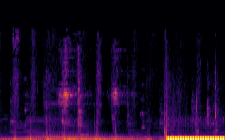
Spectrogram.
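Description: A steady electronic ringback tone of an outgoing phone call placed by Faith Radio begins partway through, loud, following a bed of soft background music.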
